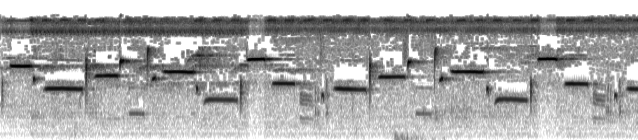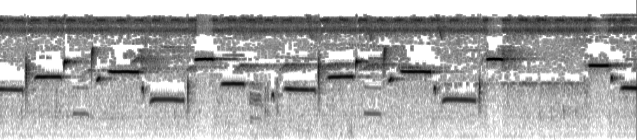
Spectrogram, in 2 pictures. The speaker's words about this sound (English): And here's the musician wren. Listen to how musical this one is.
